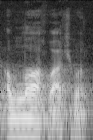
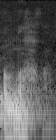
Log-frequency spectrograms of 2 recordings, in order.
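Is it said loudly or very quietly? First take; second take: loudly; very quietly. First: It is said aloud, audible to a neighbor. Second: It is said barely audibly, almost to oneself.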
